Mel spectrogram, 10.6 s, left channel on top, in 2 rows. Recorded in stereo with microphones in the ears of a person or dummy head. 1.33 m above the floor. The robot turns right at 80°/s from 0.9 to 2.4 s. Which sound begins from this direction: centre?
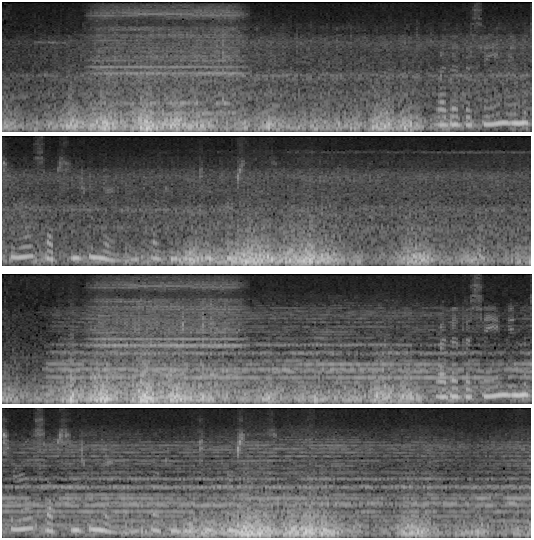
A woman speaking, at 4.3 s.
